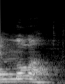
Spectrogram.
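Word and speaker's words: Mühle: he said he's smaller so what will say Muller mama so that's how we'll pronounce it or Marilla there you go these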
